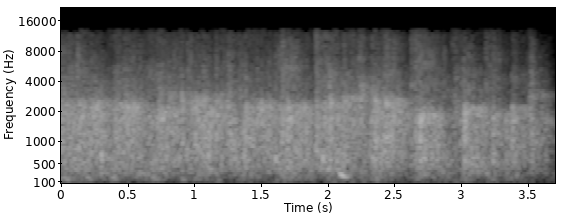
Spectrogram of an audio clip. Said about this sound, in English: This says applause. Can you applaud? Thank you very much.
